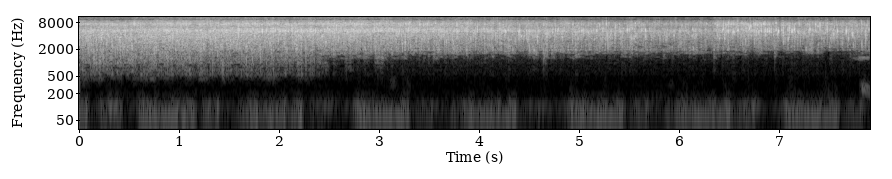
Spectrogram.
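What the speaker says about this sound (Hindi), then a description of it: "तो तेल गरम हो चुका है, तो पहले लहसुन को डाल देती हूँ और लहसुन मेरा भून चुका है दोस्तों, तो ये मिर्ची को भी डाल देती हूँ।" Garlic and dried red chillies frying in hot oil in a village kitchen, a steady loud sizzle throughout with bright crackling spatter, no voices.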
